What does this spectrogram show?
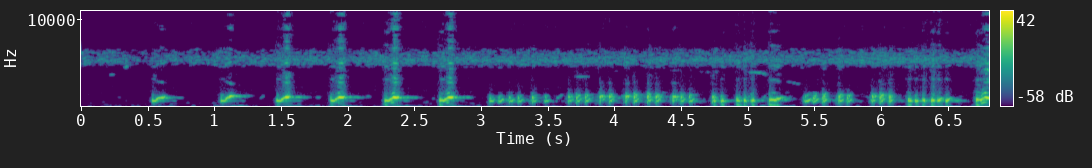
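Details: Common moorhen call, used for bird trapping: six abrupt, rising croaks about two per second, then a rapid run of low chattering, clucking notes, with a faint background hiss.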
